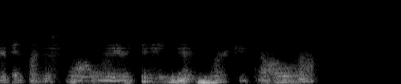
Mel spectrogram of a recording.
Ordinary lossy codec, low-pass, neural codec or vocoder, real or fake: AAC, 16 kbps; 7.2 kHz; codec, 44.1 kHz, 0.9 kbps, DAC; fake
